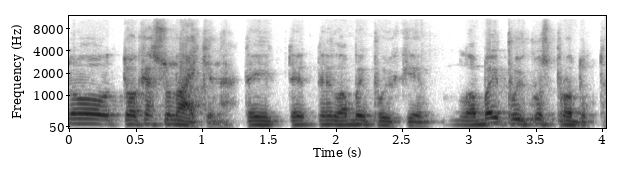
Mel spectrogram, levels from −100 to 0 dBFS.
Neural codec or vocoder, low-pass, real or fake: none; 10.8 kHz; real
